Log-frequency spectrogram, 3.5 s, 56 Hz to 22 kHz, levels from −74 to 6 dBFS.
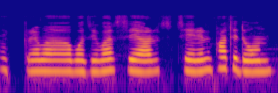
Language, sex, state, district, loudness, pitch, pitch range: Chakma, female, Tripura, Unakoti, -16 LUFS, 235 Hz, 230-245 Hz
